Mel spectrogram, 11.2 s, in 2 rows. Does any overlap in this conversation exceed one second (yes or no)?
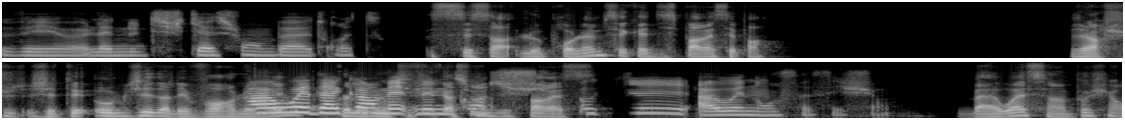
yes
